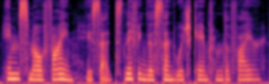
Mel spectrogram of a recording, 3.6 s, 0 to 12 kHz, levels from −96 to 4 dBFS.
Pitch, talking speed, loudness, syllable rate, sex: 190 Hz, 215 wpm, -18 LUFS, 4.0 syllables/s, female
